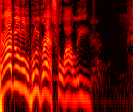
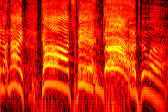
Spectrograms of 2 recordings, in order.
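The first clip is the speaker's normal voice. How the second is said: shouted climax; 8 semitones higher, 11 dB louder, much slower than usual. Acted. Preaching climax.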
